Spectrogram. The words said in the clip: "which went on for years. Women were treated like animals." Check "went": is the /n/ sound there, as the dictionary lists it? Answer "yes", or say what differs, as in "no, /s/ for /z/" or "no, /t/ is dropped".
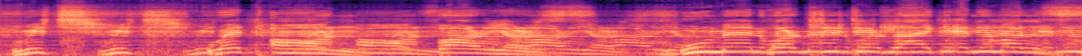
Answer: no, /n/ is dropped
